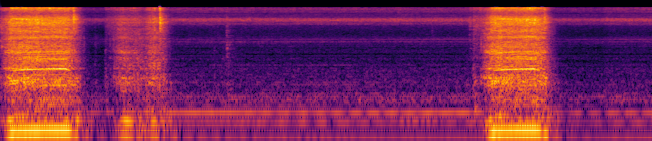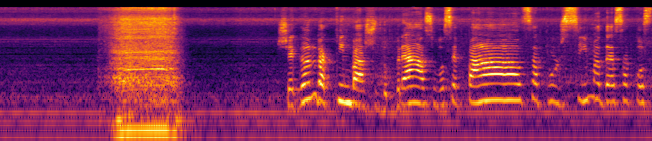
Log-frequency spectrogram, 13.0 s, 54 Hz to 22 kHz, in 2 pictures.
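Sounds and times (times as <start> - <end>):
machine stitching: 0.0 - 1.7, 4.7 - 5.6, 7.5 - 8.4
sewing machine motor humming: 0.0 - 1.7, 4.7 - 5.6, 7.5 - 8.4.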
